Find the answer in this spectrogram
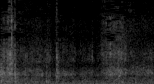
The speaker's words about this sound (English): And I'm Trying to zip this back up. And then I'm opening the case, which, as I probably have mentioned, has a zipper on the right when it's closed.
